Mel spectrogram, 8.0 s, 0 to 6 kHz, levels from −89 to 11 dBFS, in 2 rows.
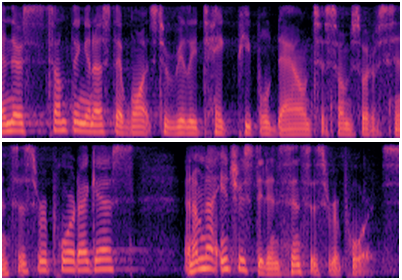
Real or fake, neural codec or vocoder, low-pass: real; none; 5.4 kHz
